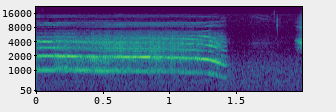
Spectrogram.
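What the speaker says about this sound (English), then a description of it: "screaming goats." A goat screams in a single shrill, sustained cry that bends downward and cuts off abruptly, leaving near silence.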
